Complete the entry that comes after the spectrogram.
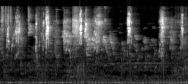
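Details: Forpus parrotlet giving scattered sharp, high chirps, several short squeaky notes in quick pairs, separated by gaps, with a low hum throughout.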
